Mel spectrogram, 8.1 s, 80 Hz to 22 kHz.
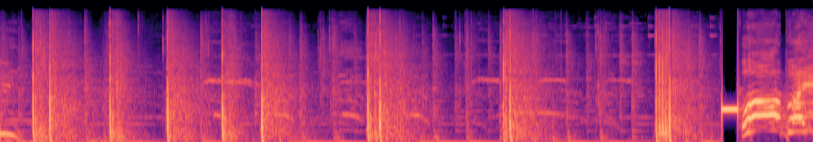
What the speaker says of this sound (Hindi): इसमें 16 शॉट्स से जो ऊपर जाके फटेंगे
